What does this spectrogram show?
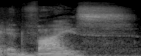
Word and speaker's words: advice: going to advise you you never take my advice i'm not going to advise you you never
